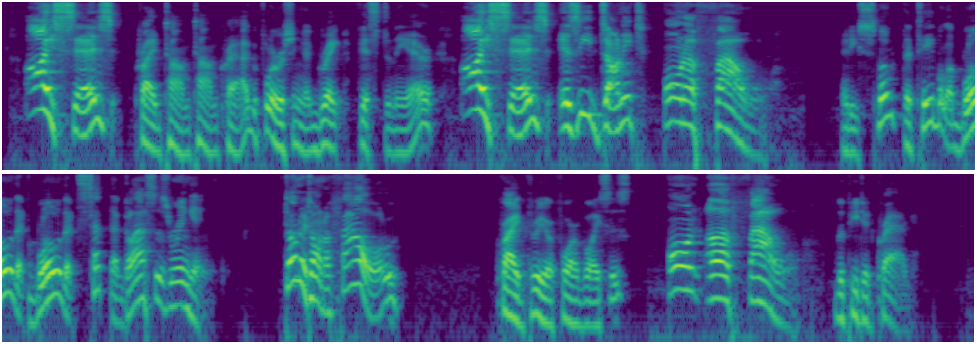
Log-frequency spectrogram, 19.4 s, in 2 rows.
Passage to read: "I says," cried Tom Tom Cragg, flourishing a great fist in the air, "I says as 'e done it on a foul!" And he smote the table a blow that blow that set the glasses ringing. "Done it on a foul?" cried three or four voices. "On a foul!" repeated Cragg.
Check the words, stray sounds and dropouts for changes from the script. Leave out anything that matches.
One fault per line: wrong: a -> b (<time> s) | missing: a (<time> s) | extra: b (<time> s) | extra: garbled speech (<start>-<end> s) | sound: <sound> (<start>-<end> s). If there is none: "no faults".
no faults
